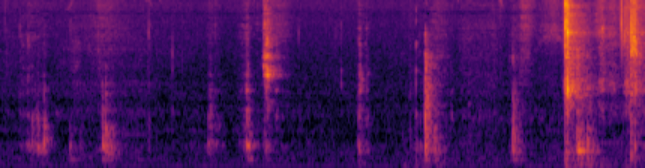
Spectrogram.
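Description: Small, faint clicks and ticks of a soldering iron and solder wire being worked on a circuit board, scattered irregularly. Near the end comes a louder, sharp knock as the iron is set back into its metal stand.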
